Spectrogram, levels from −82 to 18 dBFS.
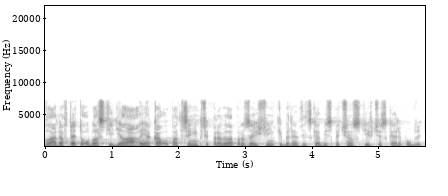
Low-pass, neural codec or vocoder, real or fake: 7.2 kHz; none; real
